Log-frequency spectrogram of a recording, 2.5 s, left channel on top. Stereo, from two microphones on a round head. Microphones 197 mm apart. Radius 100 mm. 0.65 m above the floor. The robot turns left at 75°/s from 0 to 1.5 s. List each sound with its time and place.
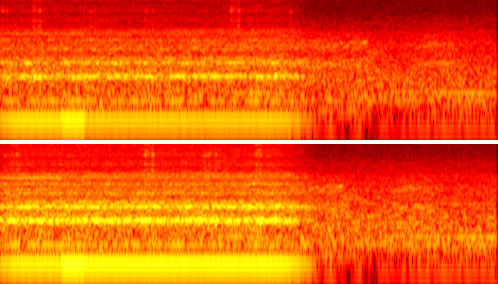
Only background noise.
